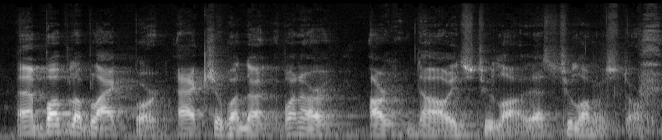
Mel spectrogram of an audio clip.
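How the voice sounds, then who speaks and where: With an American accent, a man speaks at medium pitch and a fairly quick pace. Noticeable background noise runs underneath. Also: ordinary pitch variation. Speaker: farmer and writer. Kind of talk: moderated conversation. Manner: halting.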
